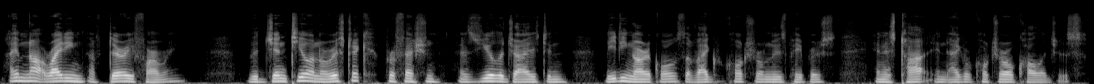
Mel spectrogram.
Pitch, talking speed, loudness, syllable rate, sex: 125 Hz, 140 wpm, -18 LUFS, 5.7 syllables/s, male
